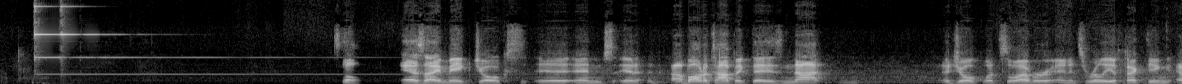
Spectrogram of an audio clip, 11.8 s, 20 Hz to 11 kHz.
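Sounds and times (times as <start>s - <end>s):
bicycle-style bell ringing: 0.3s - 4.7s
speech: 3.4s - 8.7s, 9.4s - 11.8s.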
